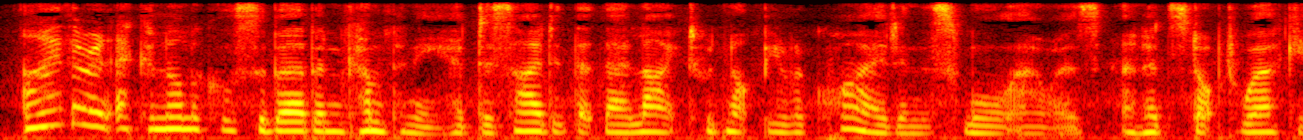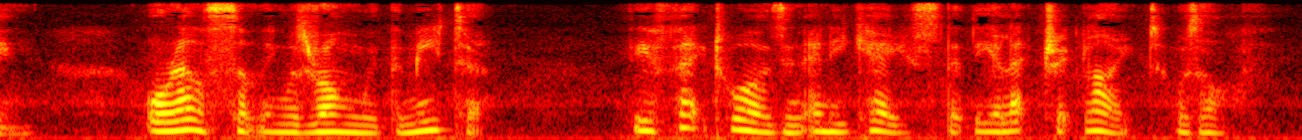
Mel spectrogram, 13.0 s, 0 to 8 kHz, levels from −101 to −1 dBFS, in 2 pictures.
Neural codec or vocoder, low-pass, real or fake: none; 7.2 kHz; real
